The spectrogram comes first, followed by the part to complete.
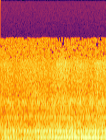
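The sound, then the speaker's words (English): The engine of a stolen car on a joyride drones steadily at a constant pace throughout, a continuous low hum with no voices, as if heard from inside the moving vehicle. “This car ain't even reported stolen yet.”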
